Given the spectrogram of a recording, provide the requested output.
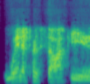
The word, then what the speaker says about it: Winnipesaukee: Winnipesaukee. – Winnipesaukee is the big lake up there.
